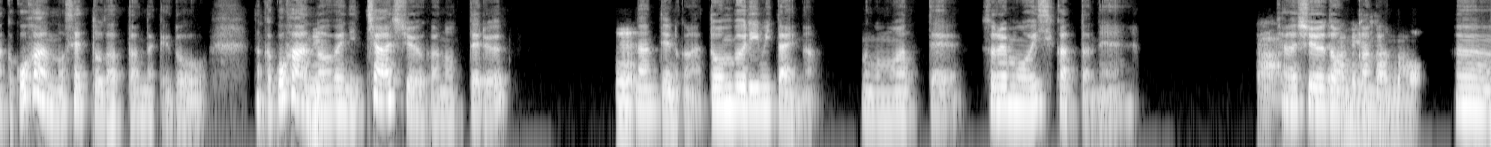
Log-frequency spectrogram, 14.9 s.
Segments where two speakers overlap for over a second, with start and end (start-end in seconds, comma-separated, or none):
12.7-14.0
